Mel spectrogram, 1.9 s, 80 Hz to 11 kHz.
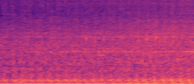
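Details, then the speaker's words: Polaris Sportsman 500 4x4 ATV after its no-spark problem was fixed. An even, steady single-cylinder idle with a low, smooth thump, no knocking or misses and no smoke; it idles as it should. "that is amazing it's idling perfectly no knocking at all sounds really good"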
